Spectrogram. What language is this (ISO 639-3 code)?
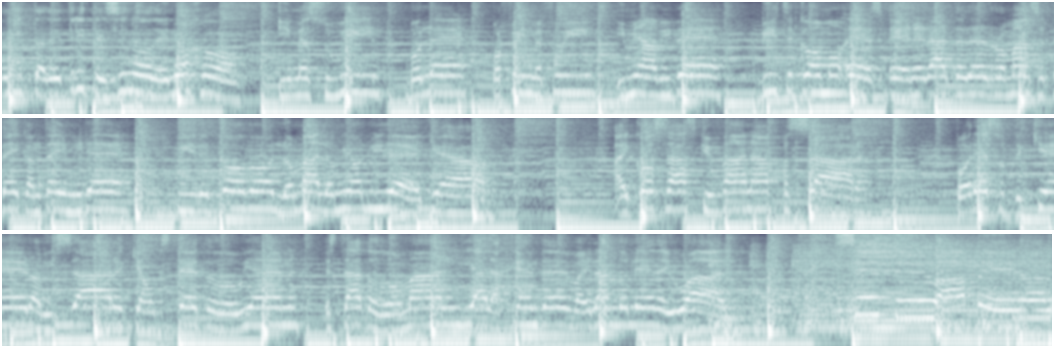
spa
